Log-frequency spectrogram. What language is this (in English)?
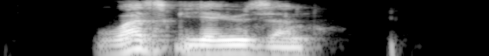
Abkhazian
